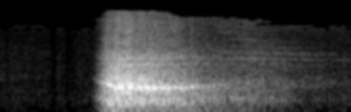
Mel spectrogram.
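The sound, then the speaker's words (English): A person takes one deep breath during a prayerful pause, a loud breathy rush that starts abruptly and fades slowly over about a second, with no talk. “Take a deep breath.”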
